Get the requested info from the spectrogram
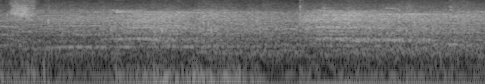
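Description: A basketball being dribbled on a hardwood gym floor over a steady hum of crowd noise in the gym.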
